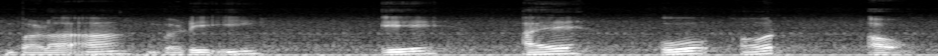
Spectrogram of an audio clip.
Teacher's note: इनमें 2 मात्रा का समय लगता है, यानी कि हर्ष स्वर से 2 गुना टाइम लगता है, इसलिए इन्हें हम द्विमात्रिक स्वर भी कहते हैं, इसलिए इन्हें हम दीर्घ स्वर भी कहते हैं।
